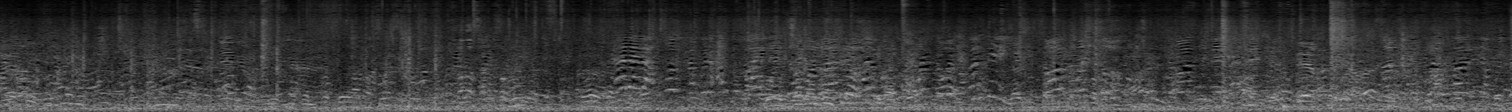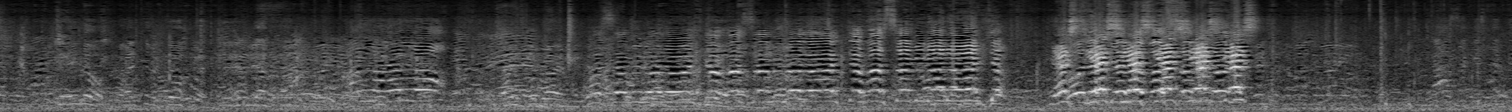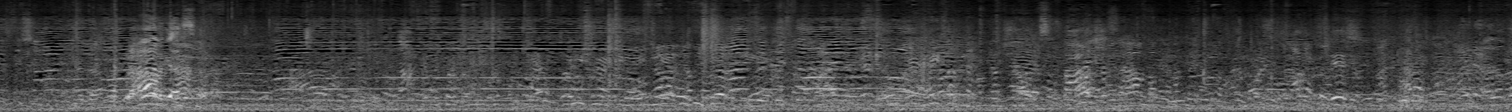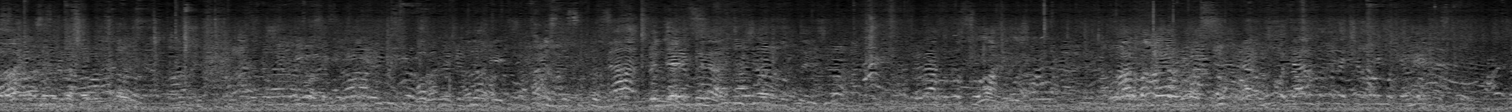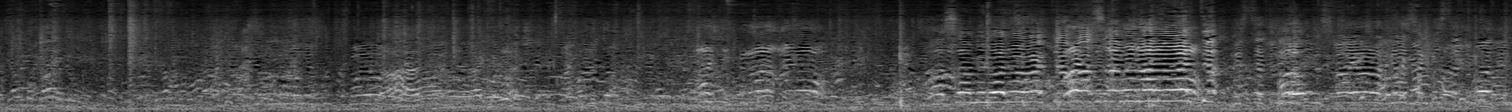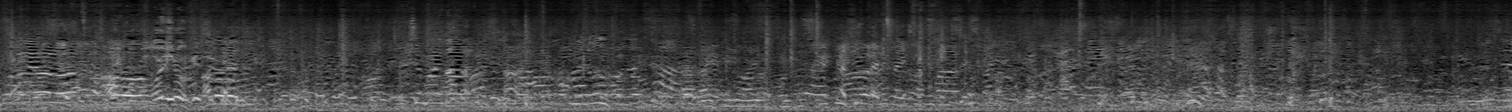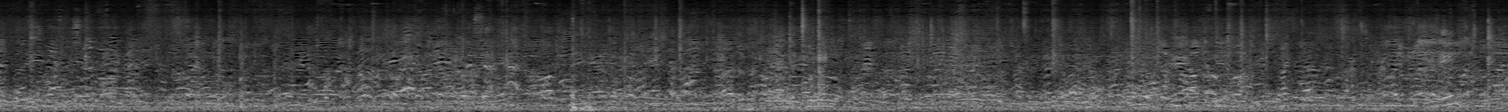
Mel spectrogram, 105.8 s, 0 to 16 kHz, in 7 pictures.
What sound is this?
weekly market [1]
The weekly market in Leipzig at the Sportforum. You can buy a lot of very cheap fruits and vegetables. A nice mixture of different cultures and people. You can hear mostly german and arabic speaking people, screaming, singing, talking ...
The loudest barker sell the most? Hm.
arabic, barker, crowd, jam, market, melee, people, pitchman, screaming, street, talking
